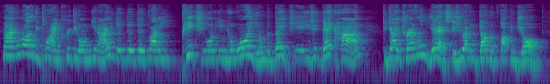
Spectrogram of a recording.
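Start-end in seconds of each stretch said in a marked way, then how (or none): 0.0-8.5 high, sneering mock Aussie bloke; whiny put-on voice, pitched high; mocking his mate. Mocking the mate who won't do his job, in a high whiny voice. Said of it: "He's like".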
